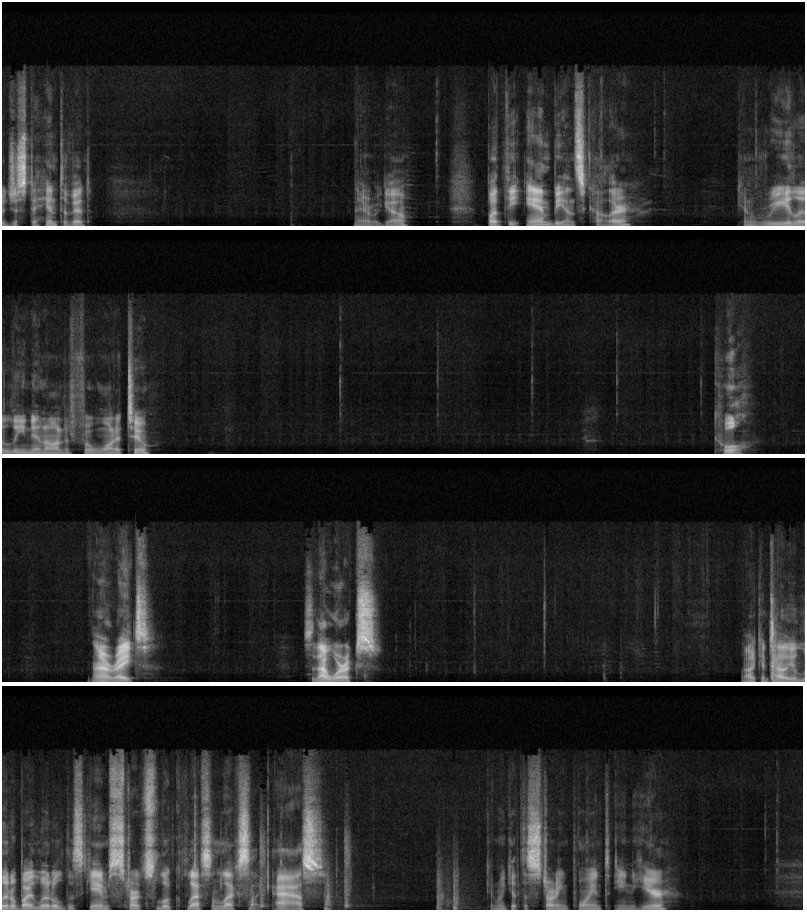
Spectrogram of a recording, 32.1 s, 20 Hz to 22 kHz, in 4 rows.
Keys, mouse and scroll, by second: 15.5-16.7 scroll down 11, 15.9 middle click, 16.7 middle click, 17.5 scroll down 1, 17.8-18.6 scroll up 10, 18.6 middle click, 19.2 scroll up 1, 19.3 middle click, 19.8 middle click, 20.3 middle click, 20.8 F6, 22.5 click, 30.8-32.1 drag, 30.8 middle click.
